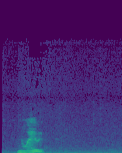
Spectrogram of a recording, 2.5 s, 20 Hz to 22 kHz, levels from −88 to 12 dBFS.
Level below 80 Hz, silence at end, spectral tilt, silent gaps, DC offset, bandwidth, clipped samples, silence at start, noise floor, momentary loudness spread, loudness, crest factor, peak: -50 dBFS; 0 s; -5.5 dB/octave; none; under 0.1%; 16.5 kHz; under 0.1%; 0.05 s; -46 dBFS; 23 LU; -27 LUFS; 20 dB; -12 dBFS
